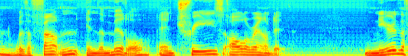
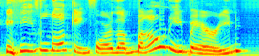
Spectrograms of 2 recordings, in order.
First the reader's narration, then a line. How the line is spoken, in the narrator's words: laughed Benny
